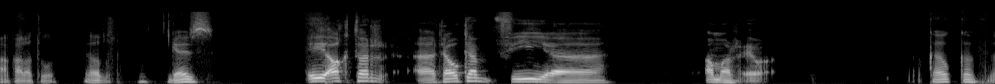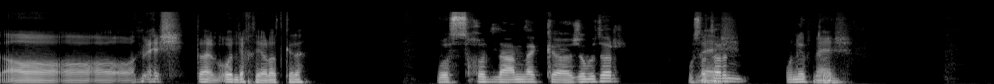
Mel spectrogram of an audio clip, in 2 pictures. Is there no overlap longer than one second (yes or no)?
yes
